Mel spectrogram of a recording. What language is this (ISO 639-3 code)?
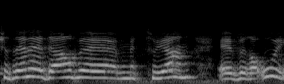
heb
